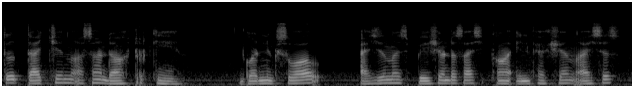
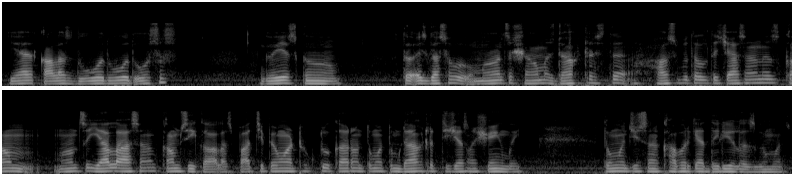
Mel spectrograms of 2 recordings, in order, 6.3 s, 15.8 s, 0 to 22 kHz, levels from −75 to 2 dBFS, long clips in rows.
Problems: constant background noise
